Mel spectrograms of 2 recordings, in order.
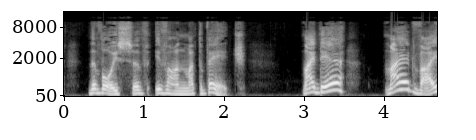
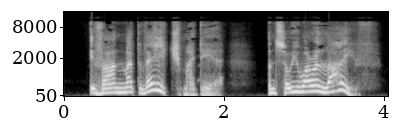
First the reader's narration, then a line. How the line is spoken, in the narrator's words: faltered Yelena Ivanovna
